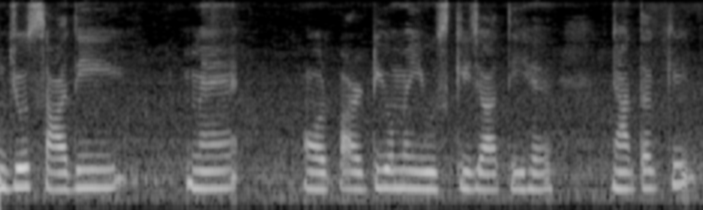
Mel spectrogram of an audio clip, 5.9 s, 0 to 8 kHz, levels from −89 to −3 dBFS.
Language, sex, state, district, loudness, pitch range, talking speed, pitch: Hindi, female, Bihar, Araria, -31 LUFS, 205-230 Hz, 145 wpm, 215 Hz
